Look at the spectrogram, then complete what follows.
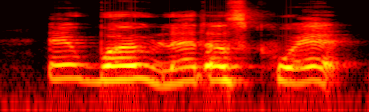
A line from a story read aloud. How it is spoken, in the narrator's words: Tom whined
